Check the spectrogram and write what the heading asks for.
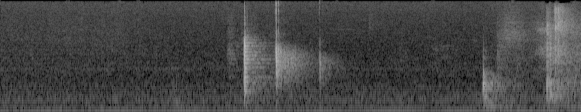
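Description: Snooker shot on the pink: a sharp click as the cue tip strikes the cue ball, a louder click about a quarter second later as the cue ball hits the pink, then a lighter knock and, over a second later, another click as the balls run on. The pink is potted. Beneath it is a faint, steady low hum of the arena.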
